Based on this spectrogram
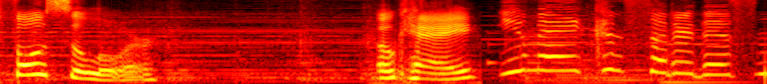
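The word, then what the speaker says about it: Focalors: C and faux slower is collect so it's focalor okay you may consider this my reward to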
